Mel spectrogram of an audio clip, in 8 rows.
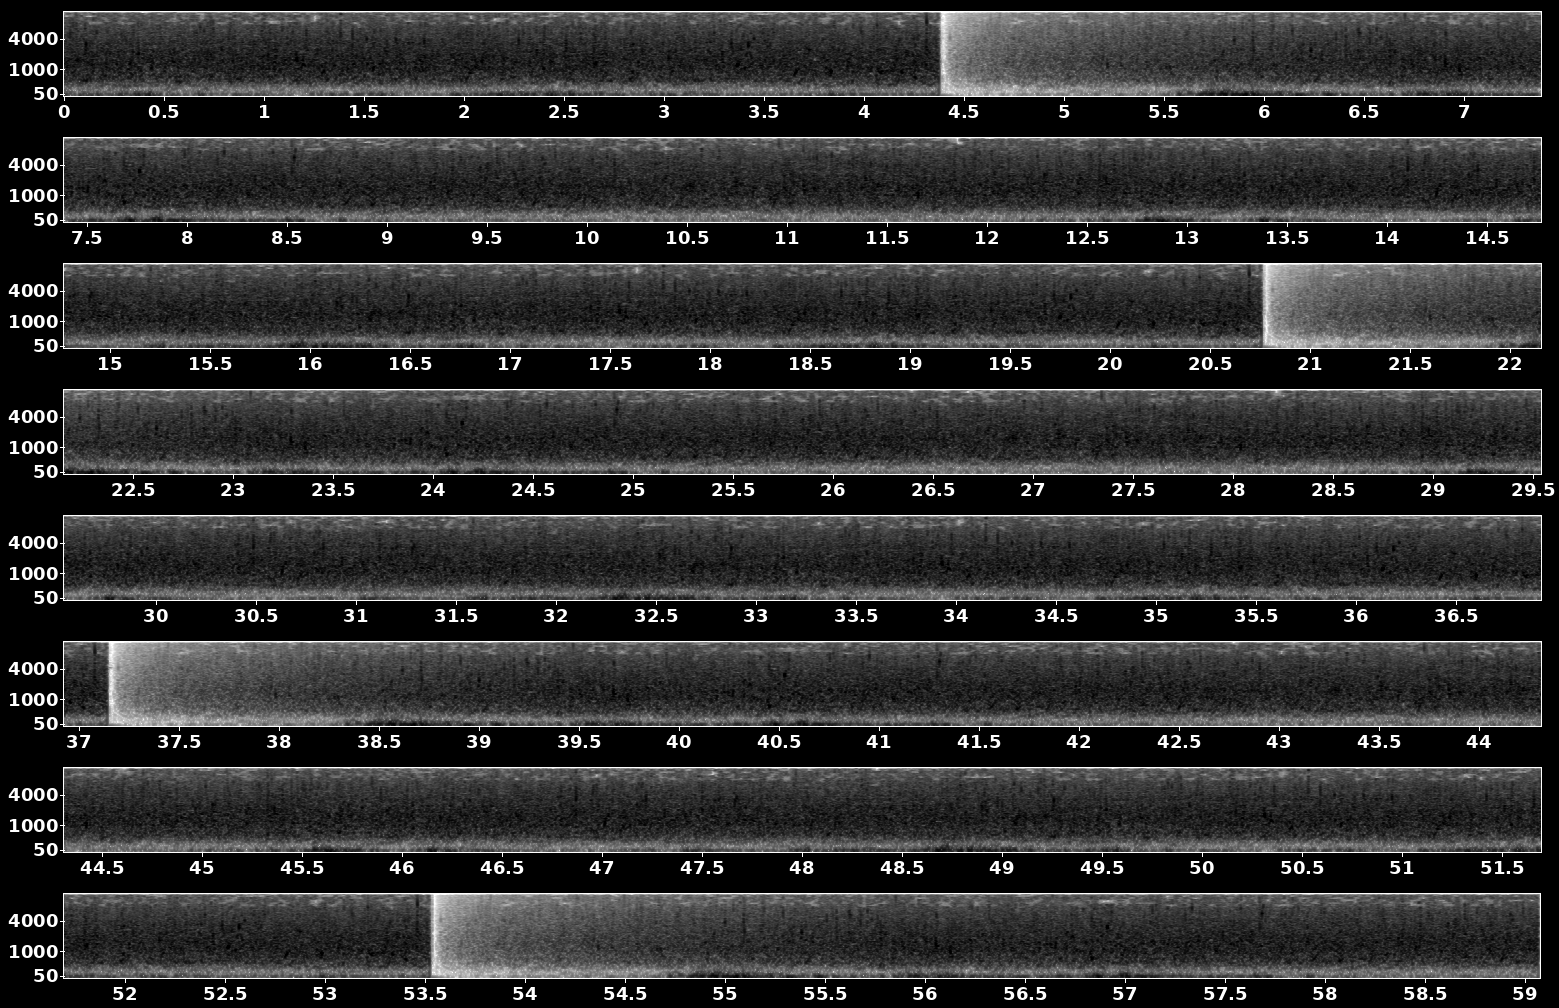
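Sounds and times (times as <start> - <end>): flowing stream rushing: 0.0 - 20.8, 21.5 - 59.0.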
